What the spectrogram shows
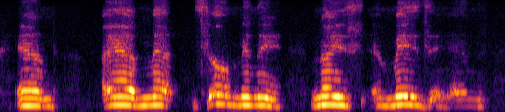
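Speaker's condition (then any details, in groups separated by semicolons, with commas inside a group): ALS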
